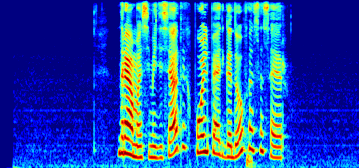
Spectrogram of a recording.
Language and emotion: Russian, positive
